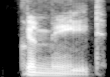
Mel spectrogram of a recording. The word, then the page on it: gamete: American English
